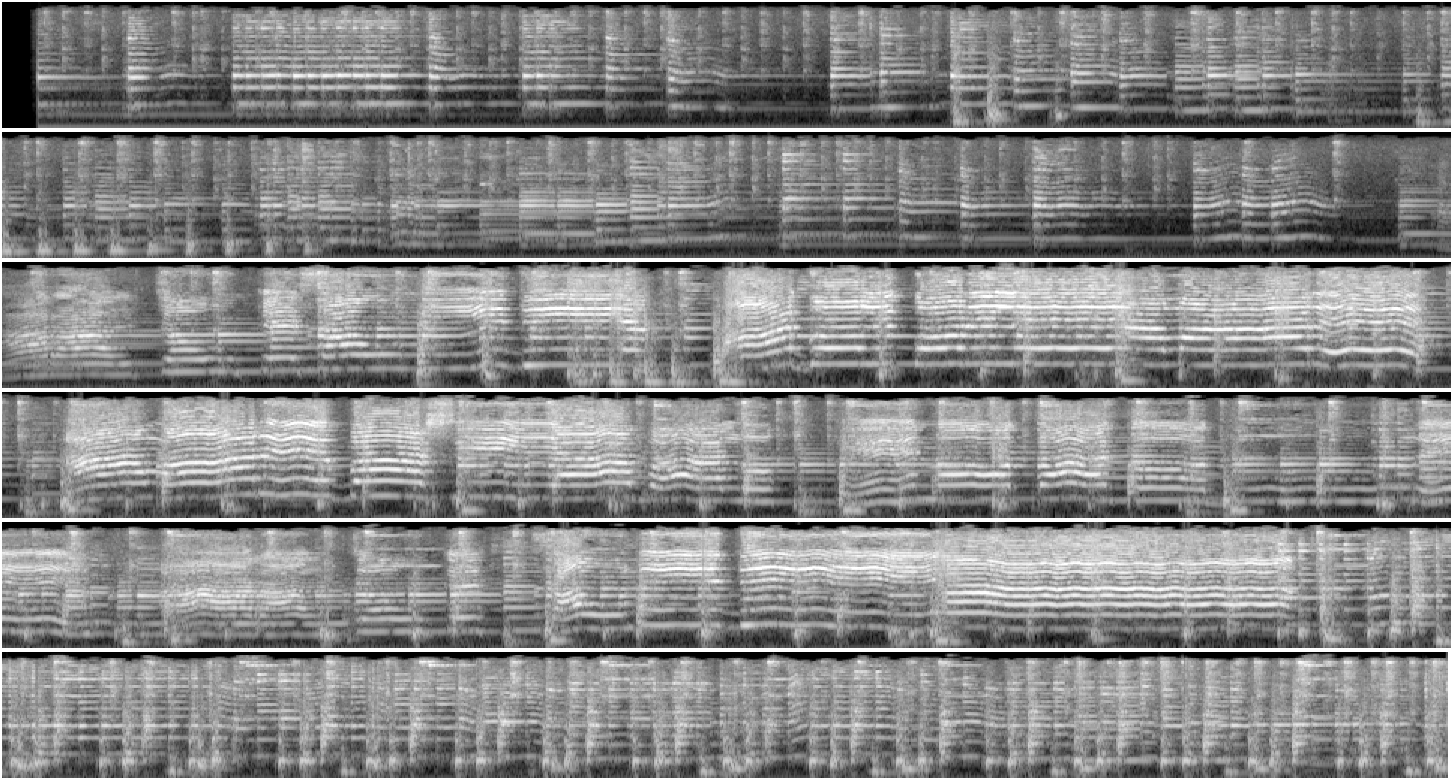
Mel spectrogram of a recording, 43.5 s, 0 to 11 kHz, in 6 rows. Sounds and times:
Ukulele: 0.2s - 14.2s, 16.4s - 43.4s
Mandolin: 0.2s - 43.4s.

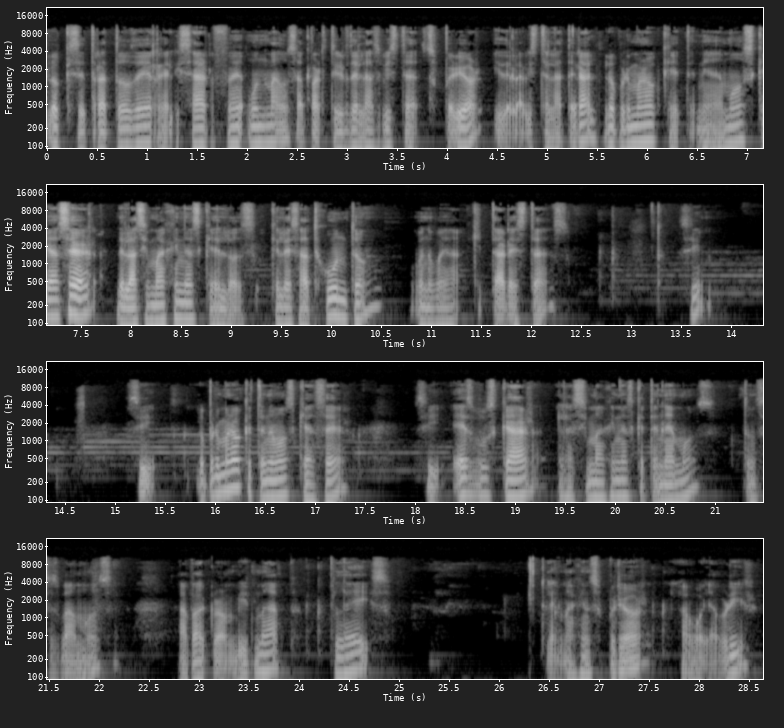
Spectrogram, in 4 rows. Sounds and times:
Speech: 0.0s - 12.4s, 13.5s - 13.9s, 15.2s - 17.4s, 18.0s - 22.2s, 22.8s - 25.0s, 26.3s - 28.6s
Music: 12.8s - 21.0s.

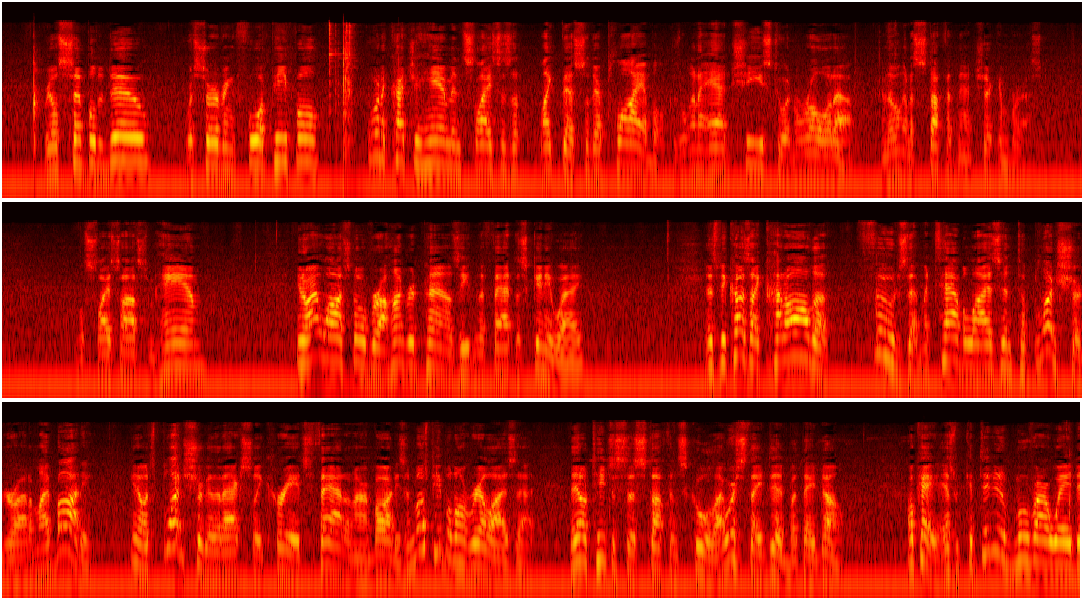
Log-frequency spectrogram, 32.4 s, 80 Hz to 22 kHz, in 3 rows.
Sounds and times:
Speech: 0.4s - 10.4s, 11.6s - 12.9s, 13.8s - 16.7s, 17.8s - 30.0s, 30.6s - 32.3s.

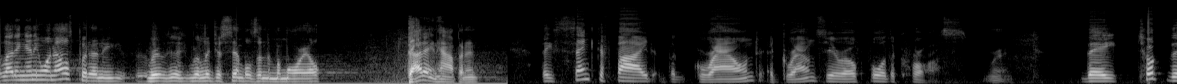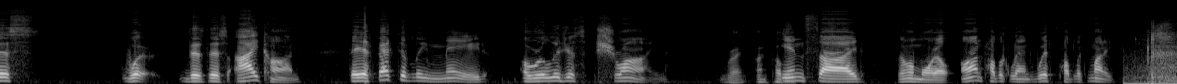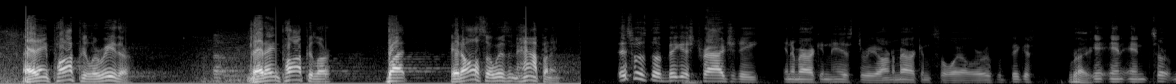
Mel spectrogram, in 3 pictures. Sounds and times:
Male speech, man speaking: 0.0s - 3.2s, 4.1s - 4.8s, 5.4s - 10.1s, 10.8s - 12.2s, 13.0s - 18.4s, 19.0s - 22.9s, 23.8s - 24.9s, 26.0s - 35.3s
Narration, monologue: 0.0s - 35.3s.

